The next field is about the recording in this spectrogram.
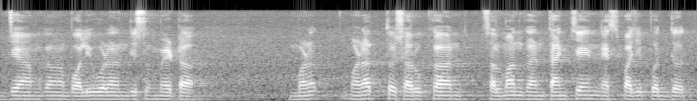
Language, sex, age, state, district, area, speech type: Goan Konkani, male, 45-60, Goa, Bardez, rural, spontaneous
